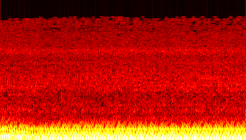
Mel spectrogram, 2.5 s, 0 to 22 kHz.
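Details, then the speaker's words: Honda Civic VTi VTEC P08 with AC on: deep, steady fast idle well above normal, engine feels weak (malata) when revved; idle too high under AC load, engine "angry" so can't coast in neutral. "Hindi ka makaka-neutral nito pag nananakbo ka, galit to. Magagalit ang makina."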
